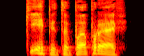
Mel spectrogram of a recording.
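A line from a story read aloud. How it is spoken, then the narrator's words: Advising through laughter. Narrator (Russian): посоветовал я, сгибаясь от хохота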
